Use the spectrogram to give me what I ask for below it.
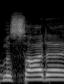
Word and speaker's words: Masada: There's a place called Masada. Am I saying it right? Yes, like that.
